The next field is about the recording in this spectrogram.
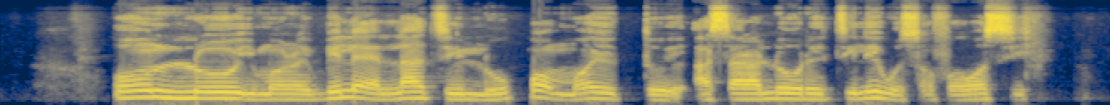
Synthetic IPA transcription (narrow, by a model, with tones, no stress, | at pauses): o˦n̩˦lo˧i˨mɔ̃˨ɾ̃ɛ̃˨bi˨˦lɛ˦˨la˦ti˧lu˨˦k͡pɔ˦˨mɔ̃˨˦e˦˨to˨a˨sa˧ɾa˧lo˦˧ɾe˧ti˦le˦˨wo˨sɔ̃˨˦fɔ˧˦wɔ˦si˦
